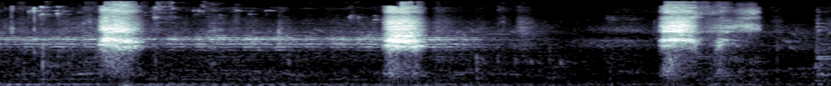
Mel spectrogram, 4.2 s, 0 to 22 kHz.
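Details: A 7-month-old Rottweiler puppy gives its first heavy barks, three sharp, deep barks each about a second and a half apart, apparently at the door.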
